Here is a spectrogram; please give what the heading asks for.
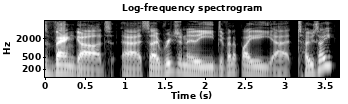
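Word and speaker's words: TOSE: So originally developed by Toze, I think is how you pronounce it, and released into arcades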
